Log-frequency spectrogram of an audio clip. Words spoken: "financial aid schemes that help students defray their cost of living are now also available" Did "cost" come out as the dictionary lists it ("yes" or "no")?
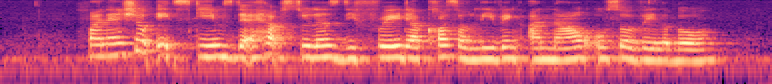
no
